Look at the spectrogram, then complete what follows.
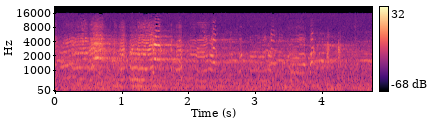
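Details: Northern gannets at one of the northernmost colonies, Syltefjordstauran cliff, Varanger, Norway; loud harsh honking cries in the first seconds, then scattered softer rasping calls from many birds beneath.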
